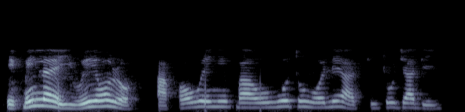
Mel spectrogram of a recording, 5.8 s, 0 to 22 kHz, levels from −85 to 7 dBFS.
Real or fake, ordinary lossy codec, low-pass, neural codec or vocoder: real; none; 3.6 kHz; none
